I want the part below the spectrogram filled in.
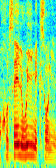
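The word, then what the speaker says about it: José Luís Miquissone: يعني لويس ميكسوني احنا شفناه، او خوسيه لوي ميكسوني زي ما اسمه بيتنطق، يعني شفناه واحد من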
